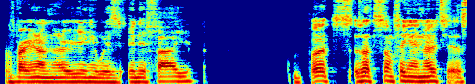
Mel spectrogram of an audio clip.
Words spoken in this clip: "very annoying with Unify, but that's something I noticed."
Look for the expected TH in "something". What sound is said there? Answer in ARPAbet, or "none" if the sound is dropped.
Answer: TH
